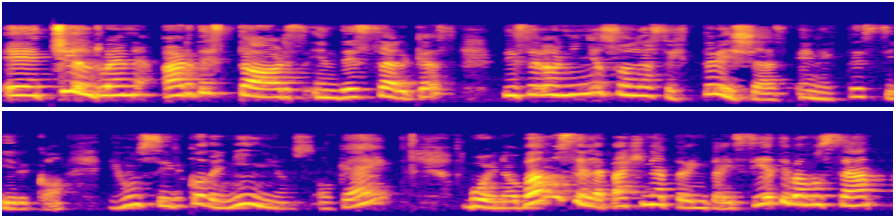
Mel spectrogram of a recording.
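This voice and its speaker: A woman teaching English to children, slowly and patiently repeating and translating each word. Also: sits high, expressive, fairly bright tone, highs cut off. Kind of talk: recorded online class for children.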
